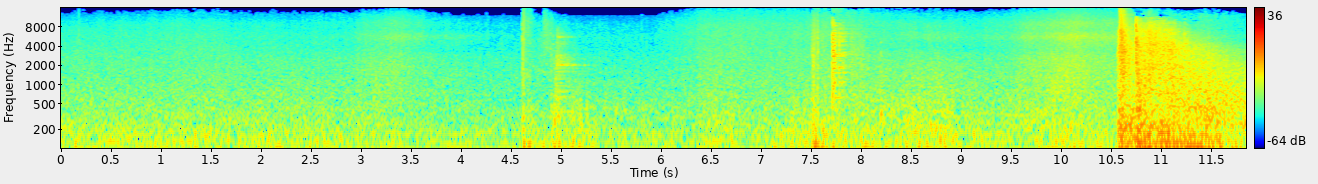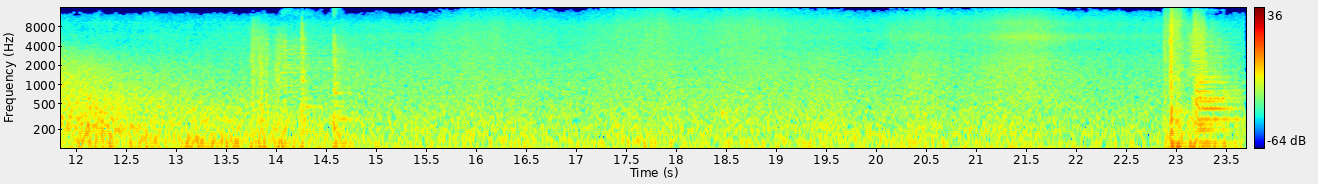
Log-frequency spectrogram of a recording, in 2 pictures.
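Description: Sea waves wash and rumble steadily.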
